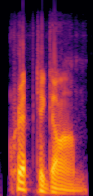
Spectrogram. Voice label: "cryptogam", American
